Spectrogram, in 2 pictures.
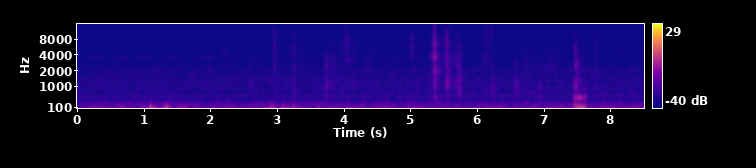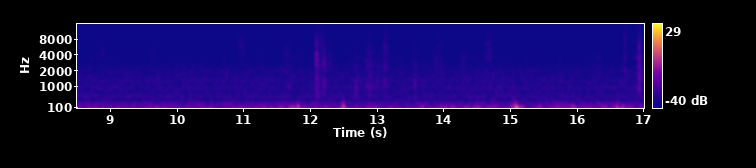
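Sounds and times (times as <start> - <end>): steady low hum: 0.0 - 17.0
paper crinkling: 2.2 - 9.0, 10.9 - 15.0.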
